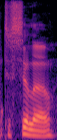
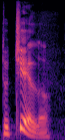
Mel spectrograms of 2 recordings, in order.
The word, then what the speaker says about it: Tucillo: It's I grew up saying Tusilo. – Tusilo. – Because that's what my parents said. But then I got them to bring back the Italian pronunciation, which two C's in Italian is Tucillo.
